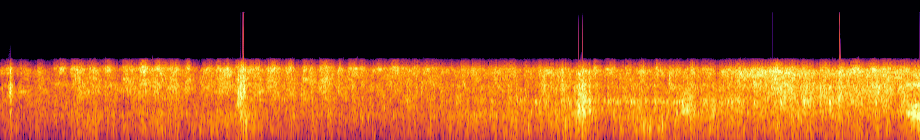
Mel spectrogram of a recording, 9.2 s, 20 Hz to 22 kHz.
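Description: A 1983 Ford F-100 pickup with a 351 Windsor engine cranks and starts, then settles into a rough, steady idle nearby.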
